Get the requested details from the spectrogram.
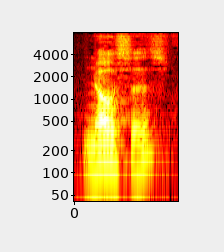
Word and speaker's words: gnosis: Now, we have in the Greek gnosis, G-N, long O-S-I-S.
